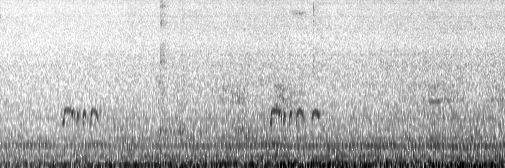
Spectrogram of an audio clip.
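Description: Steady low rumble with a constant hum underneath; a bird calls twice with short warbling notes, about a second in and again about four seconds in.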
